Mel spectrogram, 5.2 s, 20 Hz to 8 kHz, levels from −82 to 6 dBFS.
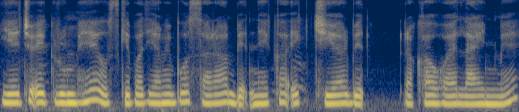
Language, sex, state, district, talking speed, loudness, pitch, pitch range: Hindi, female, Arunachal Pradesh, Longding, 205 wpm, -14 LUFS, 185 Hz, 175-195 Hz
